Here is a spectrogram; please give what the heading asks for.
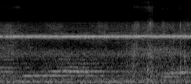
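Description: A cricket sings a steady, high, ringing trill that barely wavers in pitch.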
